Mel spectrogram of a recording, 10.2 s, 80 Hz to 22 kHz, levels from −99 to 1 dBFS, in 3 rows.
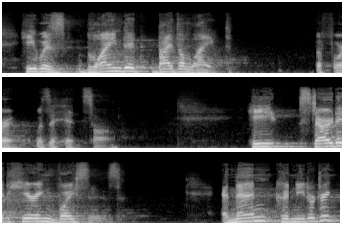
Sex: male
